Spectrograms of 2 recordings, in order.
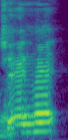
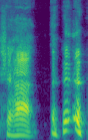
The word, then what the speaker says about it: Chahat: We got Chad Hack. That's what that is. Chad Hack. Chahat. Yeah, Chahat. Chahat. How you Chahat? Let me say it right. I just pronounce it Chahat.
